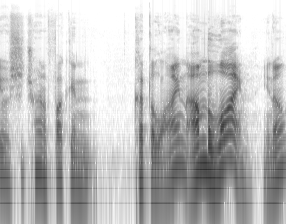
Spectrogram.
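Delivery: ordinary delivery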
